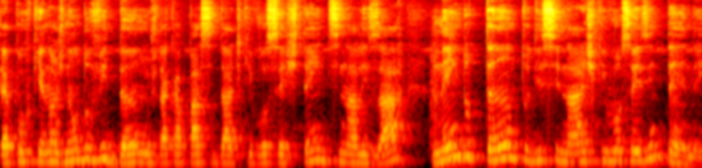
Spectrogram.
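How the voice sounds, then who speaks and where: In a Pernambuco accent, a man talks at a moderate pace with hardly any pauses. His pitch is high with ordinary variation, and the room echo is audible. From Pernambuco, Brazil. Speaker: sign language interpreter and instructor. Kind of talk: lecture.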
